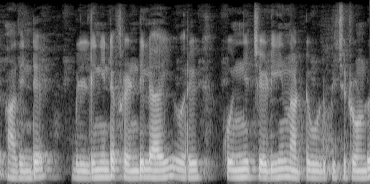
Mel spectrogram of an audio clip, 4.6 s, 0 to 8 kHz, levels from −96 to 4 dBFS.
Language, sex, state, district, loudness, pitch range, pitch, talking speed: Malayalam, male, Kerala, Kollam, -18 LUFS, 115-120 Hz, 115 Hz, 115 wpm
